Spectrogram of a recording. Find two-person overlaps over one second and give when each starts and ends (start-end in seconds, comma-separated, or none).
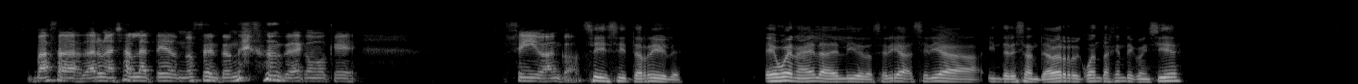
none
